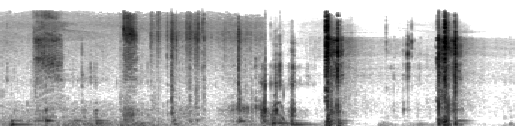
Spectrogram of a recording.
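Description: Handling and movement noise on a gun-mounted camera as the shotgun swings: a low rumble with scattered rustles and sharp knocks, the loudest about four and a half and six seconds in.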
